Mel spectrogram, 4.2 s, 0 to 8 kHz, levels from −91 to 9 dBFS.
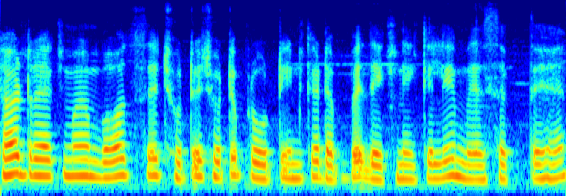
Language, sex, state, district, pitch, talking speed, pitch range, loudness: Hindi, female, Punjab, Pathankot, 195 Hz, 210 wpm, 180-210 Hz, -18 LUFS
